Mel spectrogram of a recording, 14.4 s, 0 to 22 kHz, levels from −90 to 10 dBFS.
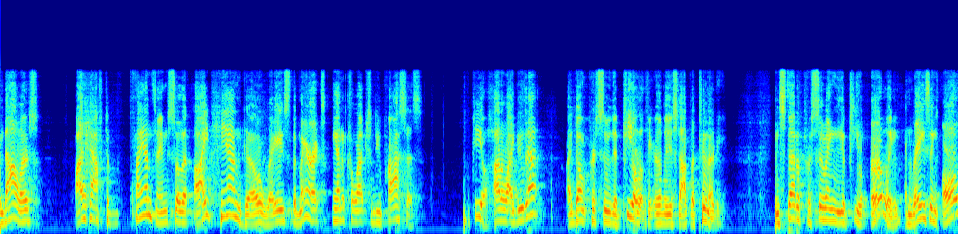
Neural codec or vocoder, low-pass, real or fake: codec, 44.1 kHz, 2.6 kbps, SNAC; 7.2 kHz; fake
